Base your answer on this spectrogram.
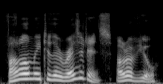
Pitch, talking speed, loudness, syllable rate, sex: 195 Hz, 255 wpm, -18 LUFS, 7.8 syllables/s, male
